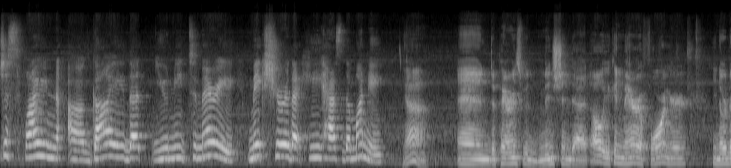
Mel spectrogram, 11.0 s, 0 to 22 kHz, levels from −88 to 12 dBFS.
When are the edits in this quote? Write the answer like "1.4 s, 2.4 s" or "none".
none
